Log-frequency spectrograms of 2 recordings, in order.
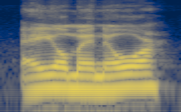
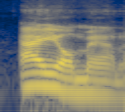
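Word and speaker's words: Ayomanor: Amenor. Did I even close? Yeah, you're pretty close. It's Ellio Manor. A manor. I was not close at all.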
